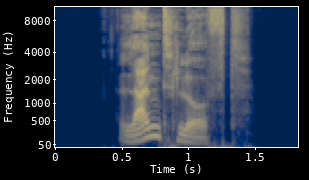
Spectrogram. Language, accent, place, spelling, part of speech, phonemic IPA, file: German, Germany, Berlin, Landluft, noun, /ˈlantˌlʊft/, De-Landluft.ogg
- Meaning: country air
